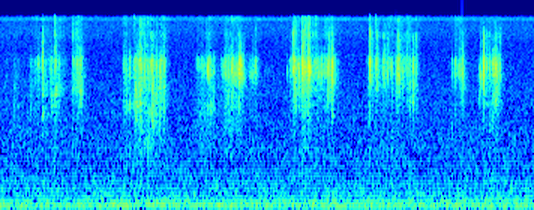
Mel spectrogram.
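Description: A strand of colorful round plastic beads, probably hollow, is held up while fingertips slide the beads along the string so they click together. Short bursts of quiet, bright, high-pitched clicking and rattling come in a steady on-off rhythm, with almost no low end and no ringing between bursts.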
